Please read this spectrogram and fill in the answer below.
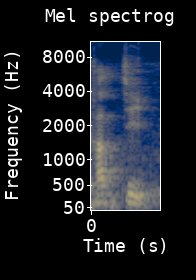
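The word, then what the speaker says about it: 같이: এখানে খাতি উচ্চারণ হবে না, এখানে হবে খাচ্ছি।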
